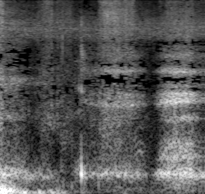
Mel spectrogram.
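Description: A person breathing close to the microphone: two audible breaths, one at the start and one near the end.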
